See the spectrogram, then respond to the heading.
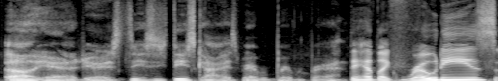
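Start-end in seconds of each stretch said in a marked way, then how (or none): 0.1-3.4 low, trailing-off roadie mumble; Road Dogg. Acted. Imitating the band manager who's been on the road, low trailing mumble. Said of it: "But he is just like".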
